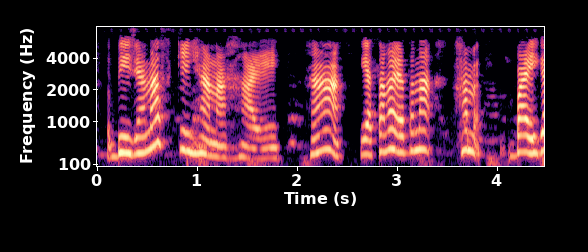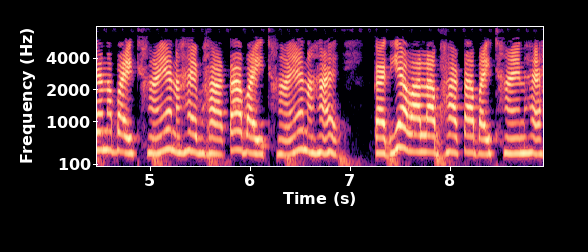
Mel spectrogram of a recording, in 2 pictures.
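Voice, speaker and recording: A woman voicing a gossipy, complaining young village wife in an Awadhi cartoon comedy, with an Awadhi accent and a shrill, nagging chatter. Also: sharp tone, full character voice. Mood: boastful. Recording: dry, muffled lo-fi.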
